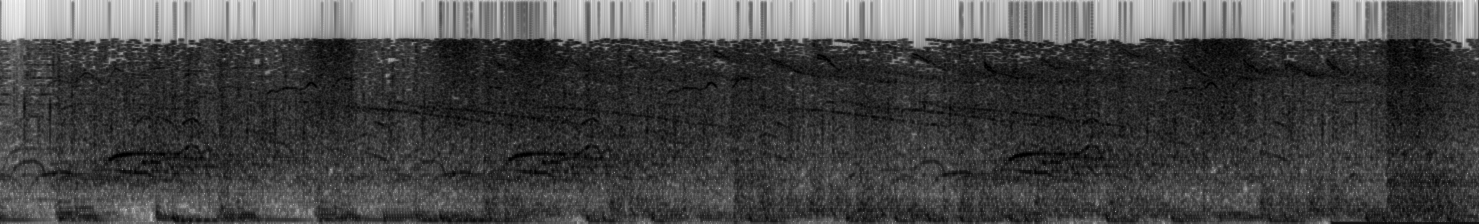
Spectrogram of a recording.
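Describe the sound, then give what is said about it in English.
A wrestling arena crowd erupts after a title win, a loud, dense, sustained roar of cheering and noise that stays at full force throughout with no quiet gaps. “Chris Ross has become the brand new eWrestling.org World Heavyweight Champion, and this place has exploded!”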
